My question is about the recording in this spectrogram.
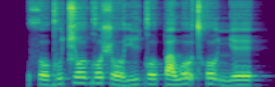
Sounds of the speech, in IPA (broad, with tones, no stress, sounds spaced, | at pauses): θ o˨ ɡ u˦ t͡ɕ o˦ ʊ̯ ɡ o˦ ʃ o˨ ʊ̯ j i˦ ɡ o˦ ʊ̯ p ä˦ w o̰˦˨ ʊ̯ tʰ o̰˦˨ ʊ̯ ɲ e˦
